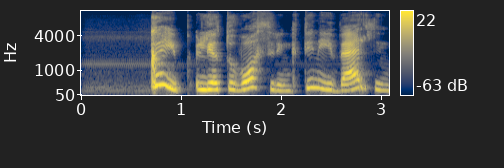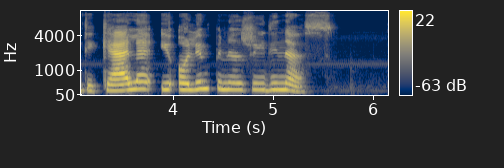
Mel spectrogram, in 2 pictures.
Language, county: Lithuanian, Kaunas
